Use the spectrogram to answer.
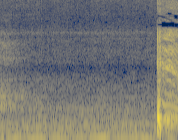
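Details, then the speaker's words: A single short, sharp cough over a steady low room hum, from a person with a severe, persistent cough not relieved by medicine from a doctor. "Bikin lemon karena udah capek batuknya udah parah"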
